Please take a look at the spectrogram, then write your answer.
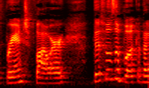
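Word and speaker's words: Branchflower: by Laura Branch flower I always want to say her last name wrong but it's branch flower this was a book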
